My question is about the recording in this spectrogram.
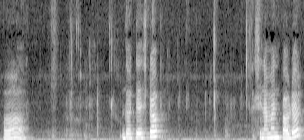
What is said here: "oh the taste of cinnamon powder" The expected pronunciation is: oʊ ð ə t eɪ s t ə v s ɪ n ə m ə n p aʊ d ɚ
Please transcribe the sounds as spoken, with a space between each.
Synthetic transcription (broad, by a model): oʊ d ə t eɪ s t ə p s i n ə m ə n p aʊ d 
